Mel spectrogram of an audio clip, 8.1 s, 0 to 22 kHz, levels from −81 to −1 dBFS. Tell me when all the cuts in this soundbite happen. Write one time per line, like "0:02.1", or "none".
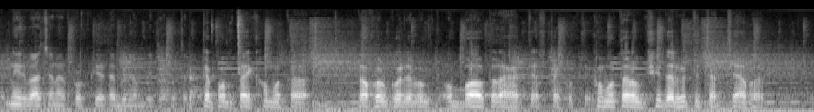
0:01.9
0:05.9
